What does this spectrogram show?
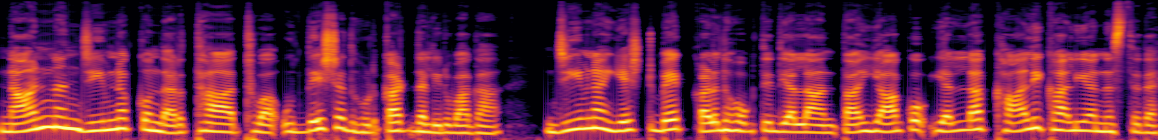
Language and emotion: Kannada, sad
